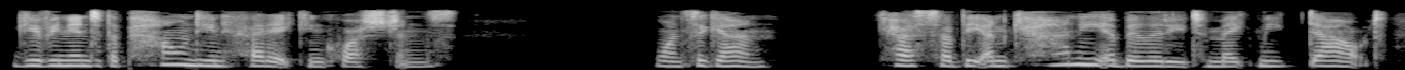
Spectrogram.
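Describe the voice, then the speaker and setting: A woman's voice: on the high side, no echo, muffled recording. A woman narrating an audiobook novel in the first person, with an intense, emotive, dramatic delivery.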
